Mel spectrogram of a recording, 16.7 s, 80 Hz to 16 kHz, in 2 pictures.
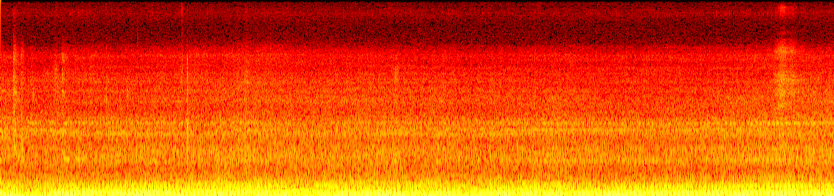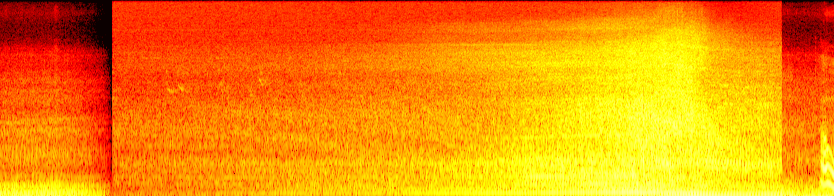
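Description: MBP C1002V motorcycle engine while riding, a steady loud engine drone for the first half, then a cut to rushing wind and a rising engine note building toward the end.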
